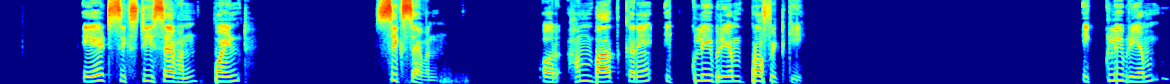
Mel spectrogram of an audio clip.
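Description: A man speaks calmly and clearly into a close microphone, in short bursts with pauses.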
